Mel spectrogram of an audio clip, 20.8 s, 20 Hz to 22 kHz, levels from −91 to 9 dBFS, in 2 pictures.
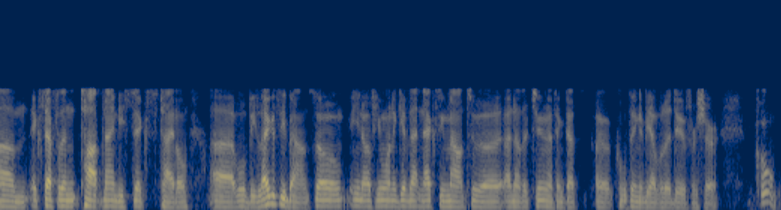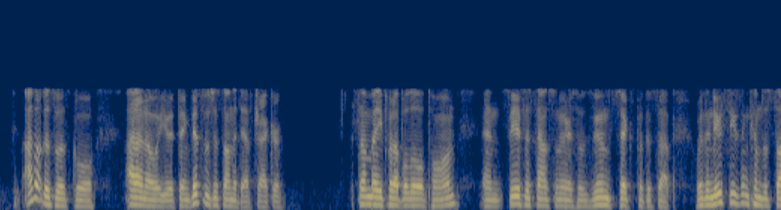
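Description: From start to finish the speech sounds band-limited and slightly rough, with a plainly audible synthetic edge and nothing above 4 kHz. This is the iLBC codec at work: a narrowband VoIP coder that models each frame's excitation on its own, without borrowing from the frame before. The thin, buzzy texture fits the 15.2 kbps mode with 20 ms frames, and the missing top end is the hard narrowband ceiling.

At 6.66 to 6.69 s the sound briefly turns into a held, faintly buzzy vowel, and it happens again, roughly twice as long, at 17.90 to 17.96 s. These are lost iLBC frames. The first gap is about 20 ms, pointing to one lost frame. The second is about 40 ms, consistent with two. To conceal each gap, the decoder repeated the last pitch cycle blended with noise. Since iLBC frames stand alone, the speech snaps back cleanly right after each gap.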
